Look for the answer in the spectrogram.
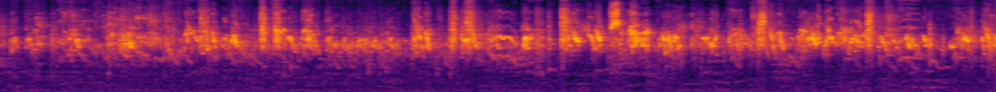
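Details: Several budgerigars sharing space with a parrot in Larkana, Sindh, giving a steady, dense chatter of scratchy chirps, warbles and short squawky notes without a break.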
